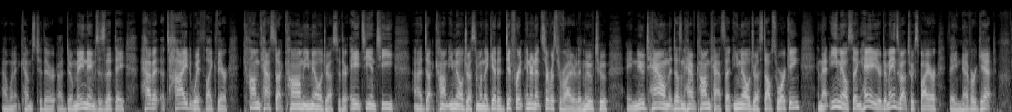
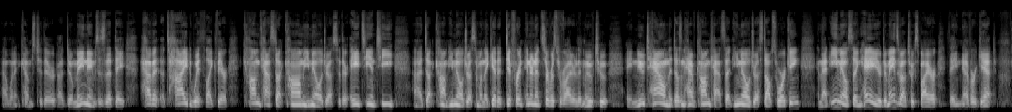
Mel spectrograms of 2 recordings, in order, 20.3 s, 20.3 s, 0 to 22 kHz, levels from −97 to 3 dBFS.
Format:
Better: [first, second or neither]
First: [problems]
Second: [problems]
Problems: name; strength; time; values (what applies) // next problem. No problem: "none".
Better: first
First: none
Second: thin; somewhat; fading below 300 Hz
